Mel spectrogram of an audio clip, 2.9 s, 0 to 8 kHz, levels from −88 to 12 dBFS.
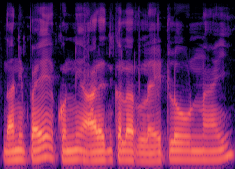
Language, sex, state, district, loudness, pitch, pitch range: Telugu, male, Telangana, Mahabubabad, -16 LUFS, 110 Hz, 105-115 Hz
